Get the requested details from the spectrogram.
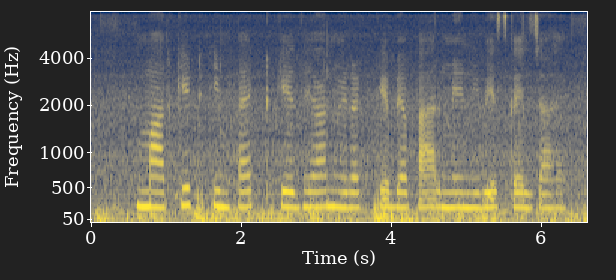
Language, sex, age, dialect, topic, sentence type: Magahi, female, 18-24, Central/Standard, banking, statement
